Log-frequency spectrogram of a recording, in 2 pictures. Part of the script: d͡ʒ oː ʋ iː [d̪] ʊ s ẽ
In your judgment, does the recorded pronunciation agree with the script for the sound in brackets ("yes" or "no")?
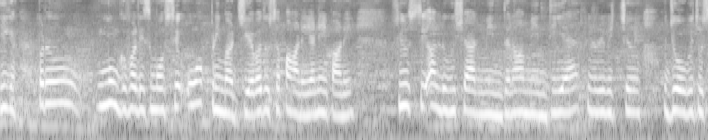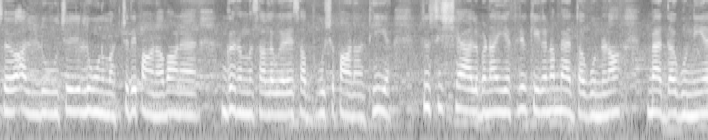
no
